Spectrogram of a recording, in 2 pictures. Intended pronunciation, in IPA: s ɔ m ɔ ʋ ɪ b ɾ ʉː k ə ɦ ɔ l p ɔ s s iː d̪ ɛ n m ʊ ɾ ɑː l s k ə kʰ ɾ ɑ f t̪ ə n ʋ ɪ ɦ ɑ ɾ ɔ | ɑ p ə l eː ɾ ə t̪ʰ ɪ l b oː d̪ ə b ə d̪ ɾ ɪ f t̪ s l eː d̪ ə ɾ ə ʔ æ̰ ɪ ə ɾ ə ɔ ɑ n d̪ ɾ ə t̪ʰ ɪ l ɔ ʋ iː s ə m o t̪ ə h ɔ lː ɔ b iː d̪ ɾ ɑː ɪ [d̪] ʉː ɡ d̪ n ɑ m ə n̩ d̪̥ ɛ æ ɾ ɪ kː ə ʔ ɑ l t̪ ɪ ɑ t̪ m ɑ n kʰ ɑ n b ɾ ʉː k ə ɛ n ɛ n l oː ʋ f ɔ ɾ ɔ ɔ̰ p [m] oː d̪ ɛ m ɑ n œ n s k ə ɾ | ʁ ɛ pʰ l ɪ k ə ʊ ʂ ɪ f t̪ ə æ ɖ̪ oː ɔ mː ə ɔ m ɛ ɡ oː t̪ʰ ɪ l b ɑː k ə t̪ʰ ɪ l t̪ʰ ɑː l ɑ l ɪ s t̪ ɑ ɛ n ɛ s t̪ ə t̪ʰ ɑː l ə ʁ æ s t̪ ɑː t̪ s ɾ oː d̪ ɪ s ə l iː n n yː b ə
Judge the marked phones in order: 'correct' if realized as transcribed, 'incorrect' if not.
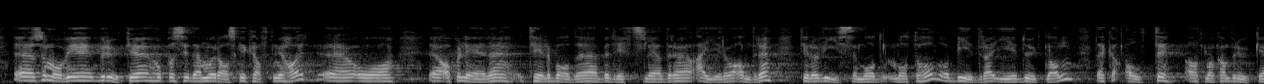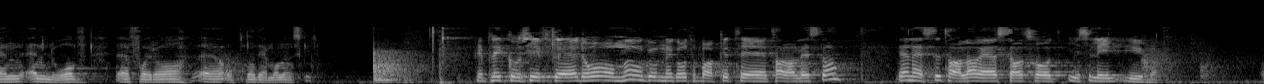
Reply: correct, incorrect: n

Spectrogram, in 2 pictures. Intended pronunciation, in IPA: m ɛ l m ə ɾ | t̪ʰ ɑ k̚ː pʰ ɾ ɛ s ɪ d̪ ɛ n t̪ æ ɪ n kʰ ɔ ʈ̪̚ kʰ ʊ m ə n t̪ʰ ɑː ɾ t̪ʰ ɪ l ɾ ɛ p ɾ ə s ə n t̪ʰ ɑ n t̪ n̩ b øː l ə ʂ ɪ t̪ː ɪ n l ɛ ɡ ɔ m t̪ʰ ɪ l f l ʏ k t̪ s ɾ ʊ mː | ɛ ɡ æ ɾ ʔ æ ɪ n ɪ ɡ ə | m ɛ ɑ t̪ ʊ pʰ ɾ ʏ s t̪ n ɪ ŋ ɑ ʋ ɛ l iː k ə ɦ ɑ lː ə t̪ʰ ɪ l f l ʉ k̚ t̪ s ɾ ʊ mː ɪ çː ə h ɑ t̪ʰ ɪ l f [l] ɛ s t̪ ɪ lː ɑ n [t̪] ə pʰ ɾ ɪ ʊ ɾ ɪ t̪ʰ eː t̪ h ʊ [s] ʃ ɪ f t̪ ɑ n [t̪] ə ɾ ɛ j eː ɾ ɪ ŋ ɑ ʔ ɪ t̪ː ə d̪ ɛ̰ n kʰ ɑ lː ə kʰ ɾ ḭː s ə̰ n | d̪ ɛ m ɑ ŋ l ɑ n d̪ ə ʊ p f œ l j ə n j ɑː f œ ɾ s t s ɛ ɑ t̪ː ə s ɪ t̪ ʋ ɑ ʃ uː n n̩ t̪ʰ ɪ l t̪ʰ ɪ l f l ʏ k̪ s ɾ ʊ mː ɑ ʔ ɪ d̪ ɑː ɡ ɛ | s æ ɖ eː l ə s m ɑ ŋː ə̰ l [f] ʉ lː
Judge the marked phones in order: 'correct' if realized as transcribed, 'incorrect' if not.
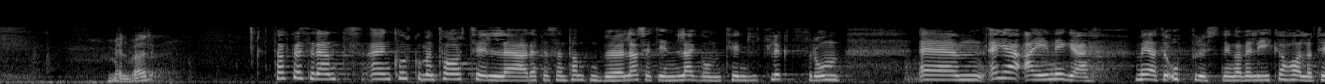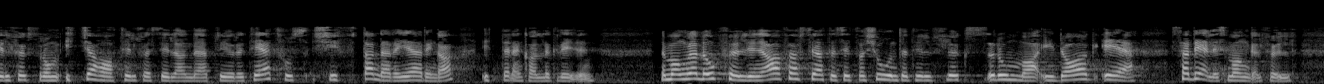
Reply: incorrect: ɾ, incorrect: d̪, correct, incorrect: d̪, correct

